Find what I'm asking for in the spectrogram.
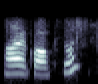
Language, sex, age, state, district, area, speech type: Assamese, female, 30-45, Assam, Lakhimpur, rural, conversation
